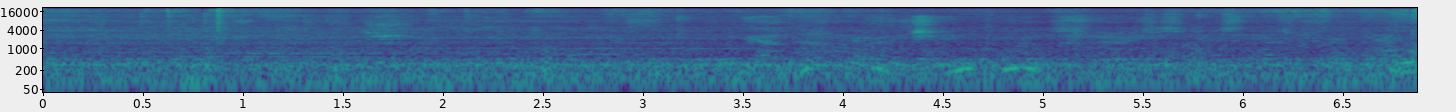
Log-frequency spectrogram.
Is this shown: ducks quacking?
no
